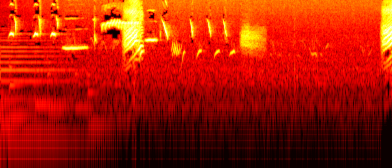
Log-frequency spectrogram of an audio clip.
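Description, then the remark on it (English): Sweet, bright cheeping calls of resident house finches calling to one another, a quick run of short chirps repeating, with a louder buzzy burst and fainter chirps in the background. No one speaks. “All winter long, our neighborhood resident house finches have called to one another with their distinctive, sweet cheeps.”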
